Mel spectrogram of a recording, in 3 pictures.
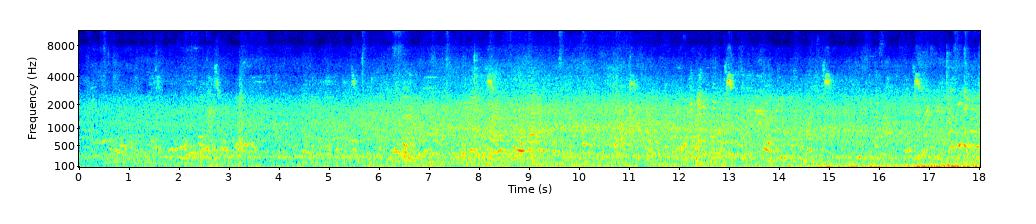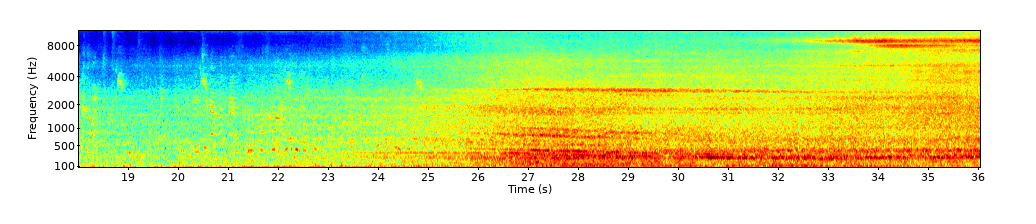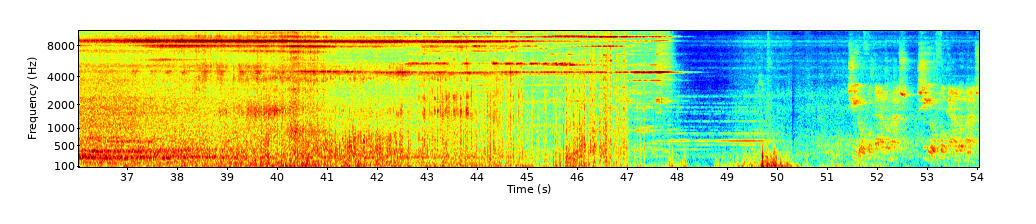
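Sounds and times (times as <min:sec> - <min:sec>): metallic wheel squealing: 0:35.4 - 0:48.3.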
